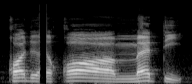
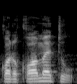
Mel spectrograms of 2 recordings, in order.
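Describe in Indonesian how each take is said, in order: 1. Kata kedua berakhir dengan vokal 'i'. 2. Kata kedua berakhir dengan vokal 'u'. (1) "bacaan yang benar adalah"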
